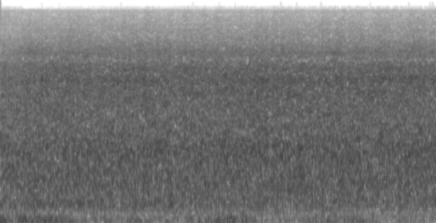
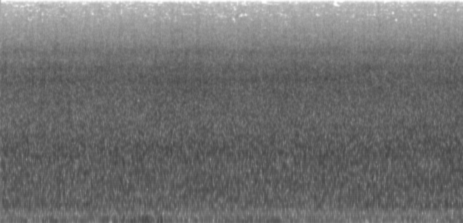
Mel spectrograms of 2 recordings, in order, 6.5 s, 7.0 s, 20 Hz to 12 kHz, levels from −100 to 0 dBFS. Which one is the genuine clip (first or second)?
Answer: second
